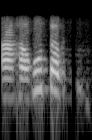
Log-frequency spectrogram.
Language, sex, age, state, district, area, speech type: Sindhi, female, 45-60, Uttar Pradesh, Lucknow, rural, conversation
